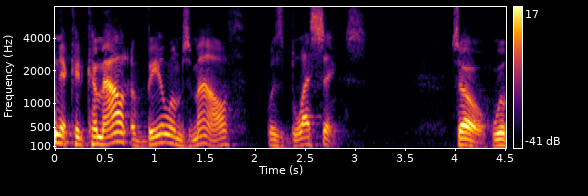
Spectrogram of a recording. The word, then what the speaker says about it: Balaam: this so-called prophet named Balaam or ba la la um it might be said when you get a double A's we did we say it Balaam they would be pronounced a little differently but we use Balaam Balaam was the false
